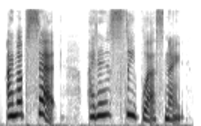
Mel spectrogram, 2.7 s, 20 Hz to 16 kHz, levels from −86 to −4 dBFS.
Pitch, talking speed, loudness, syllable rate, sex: 305 Hz, 155 wpm, -19 LUFS, 4.3 syllables/s, female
